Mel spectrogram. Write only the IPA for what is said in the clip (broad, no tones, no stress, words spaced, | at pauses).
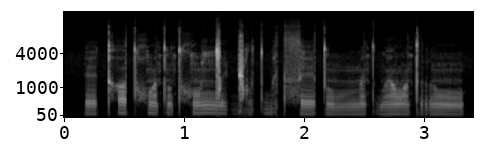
ekʰʌt χʷãtũtxũ ŋ͡ǀiɡ͡ǁutbit setũ mːɛ̃tbɛ̃lˠĩt rũ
